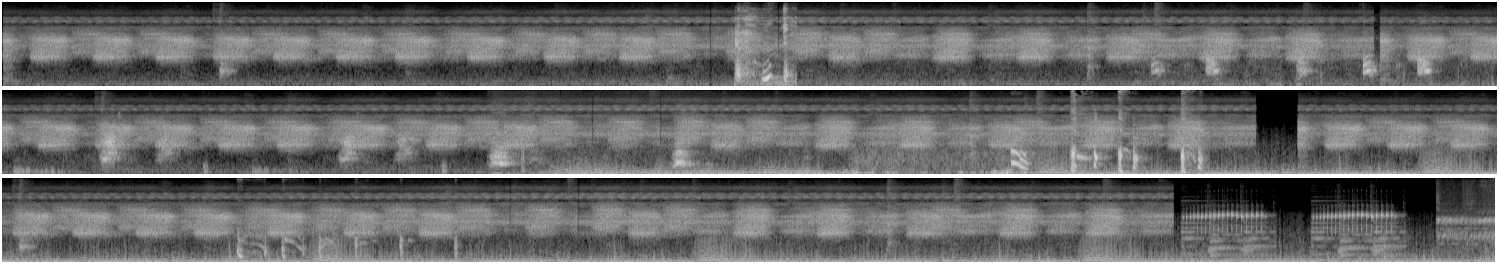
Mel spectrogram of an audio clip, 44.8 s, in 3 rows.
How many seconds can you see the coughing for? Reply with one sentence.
The coughing can be heard for 5 seconds in total.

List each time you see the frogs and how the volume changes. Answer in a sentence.
You can hear the frogs from 0.0 to 44.7 s, at a steady volume.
